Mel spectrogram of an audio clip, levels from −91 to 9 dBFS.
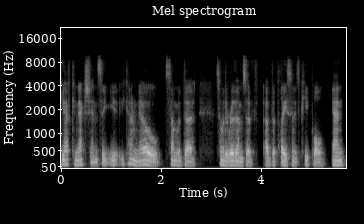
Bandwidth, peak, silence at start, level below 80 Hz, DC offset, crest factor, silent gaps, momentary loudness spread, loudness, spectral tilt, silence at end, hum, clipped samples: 9.6 kHz; -10 dBFS; 0 s; -66 dBFS; under 0.1%; 18 dB; none; 10 LU; -27 LUFS; -7 dB/octave; 0.05 s; none; under 0.1%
